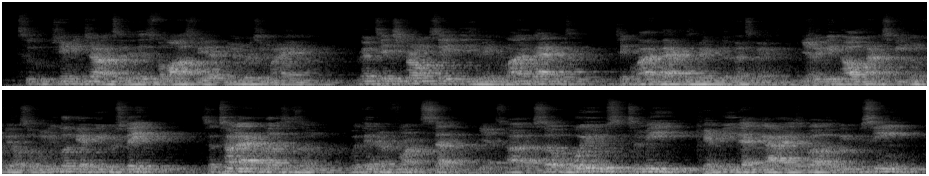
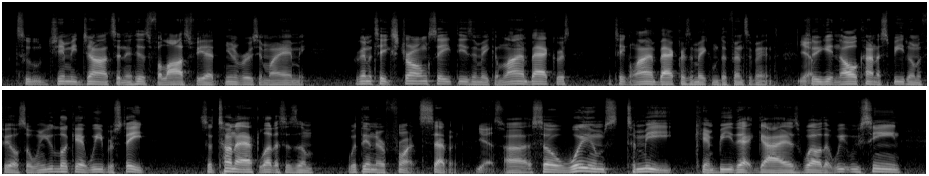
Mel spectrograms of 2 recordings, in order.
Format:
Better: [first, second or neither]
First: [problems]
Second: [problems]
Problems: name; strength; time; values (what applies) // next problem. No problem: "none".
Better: second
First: off-mic speech; far // room echo; strong; dies away in 1.3 s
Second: none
